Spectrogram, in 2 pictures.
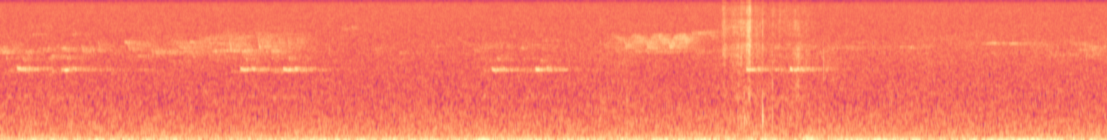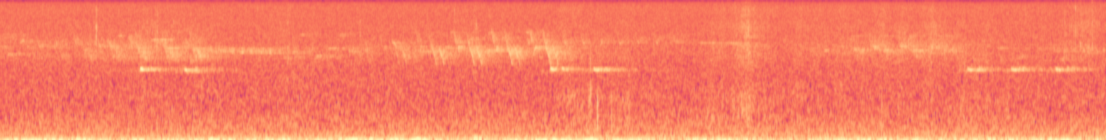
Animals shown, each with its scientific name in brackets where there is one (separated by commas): Ovenbird (Seiurus aurocapilla), Blue Jay (Cyanocitta cristata), Winter Wren (Troglodytes hiemalis), Northern Parula (Setophaga americana)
